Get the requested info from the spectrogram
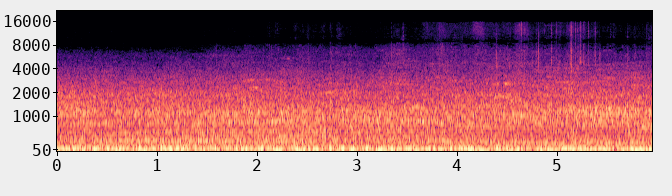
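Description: Steady outdoor street background noise: a continuous low rumble with a hiss over it.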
